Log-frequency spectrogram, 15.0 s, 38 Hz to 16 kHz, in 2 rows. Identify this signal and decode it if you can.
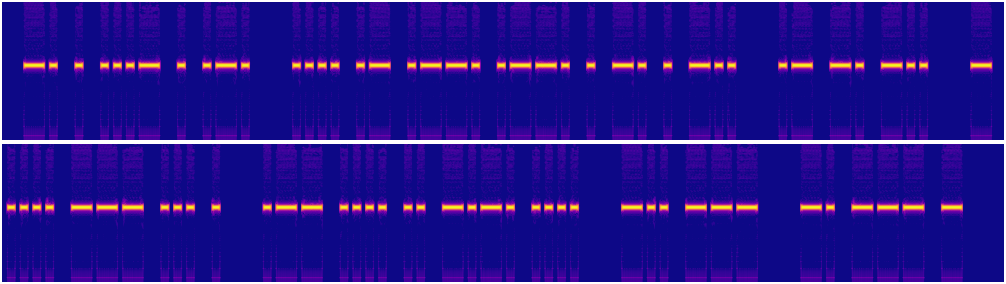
Morse code, heard as a keyed tone, about 25 wpm, 1000 Hz. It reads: NEVER HAPPENED AND THOSE WHICH DO NOT
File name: qotdfiles / 25wpm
